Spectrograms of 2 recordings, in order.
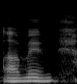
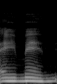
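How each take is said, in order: First: Amen is said with a Nepali pronunciation. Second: Amen is said with an American pronunciation. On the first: "거기 가면 아멘" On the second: "미국 가면 에이멘 이렇게 해야 되겠지만"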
